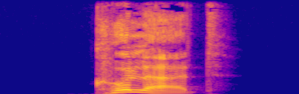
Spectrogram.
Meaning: inflection of kullern: 1. second-person plural present 2. third-person singular present 3. plural imperative
- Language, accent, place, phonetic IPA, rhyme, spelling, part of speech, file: German, Germany, Berlin, [ˈkʊlɐt], -ʊlɐt, kullert, verb, De-kullert.ogg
